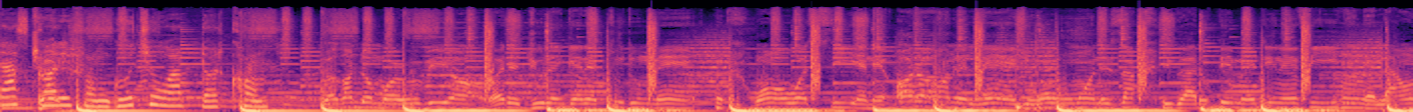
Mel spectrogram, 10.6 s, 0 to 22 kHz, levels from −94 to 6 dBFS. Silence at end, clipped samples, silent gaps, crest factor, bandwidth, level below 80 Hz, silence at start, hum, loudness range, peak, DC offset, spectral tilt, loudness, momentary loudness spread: 0 s; under 0.1%; none; 10 dB; 16 kHz; -10 dBFS; 0 s; none; 1 LU; 0 dBFS; under 0.1%; -5.5 dB/octave; -12 LUFS; 6 LU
